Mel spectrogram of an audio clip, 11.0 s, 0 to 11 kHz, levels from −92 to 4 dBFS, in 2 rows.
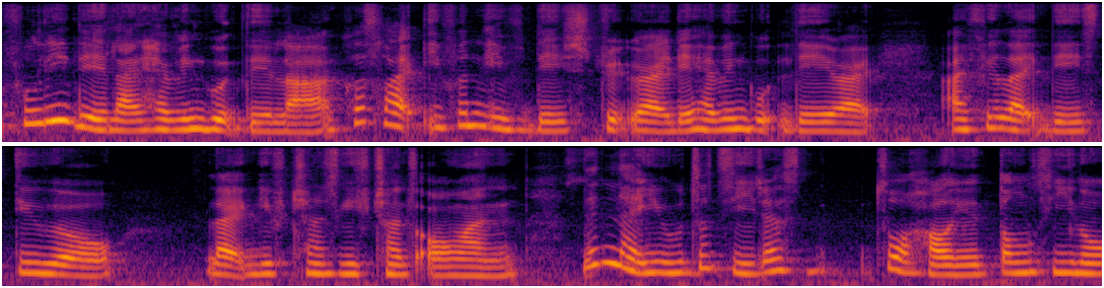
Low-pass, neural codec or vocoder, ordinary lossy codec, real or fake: none; vocoder, 22.05 kHz, 80 mel bands, WaveNeXt; none; fake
